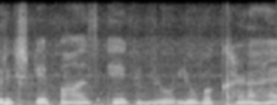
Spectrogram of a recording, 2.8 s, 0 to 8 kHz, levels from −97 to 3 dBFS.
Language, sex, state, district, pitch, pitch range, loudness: Hindi, female, Uttarakhand, Uttarkashi, 195 Hz, 185-210 Hz, -17 LUFS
